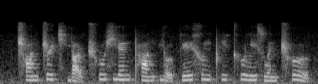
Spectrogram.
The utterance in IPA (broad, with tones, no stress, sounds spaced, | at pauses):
ʈ͡ʂʰ ɑ˧˥ ŋ ʈ͡ʂ ɻ̩˥˩ t͡ɕʰ j ɑ̰˨˩ ʊ̯ ʈ͡ʂʰ u˥ ɕ j ɛ˥ n pʰ ɑ˧˥ ŋ p j o̰˨˩ ʊ̯ k e˥ ɪ̯ x ʊ˥˩ ŋ pʰ i˥ kʰ u˥˧ l i˥˩ s w ə˧˥ n ʈ͡ʂʰ o˥˩ ʊ̯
